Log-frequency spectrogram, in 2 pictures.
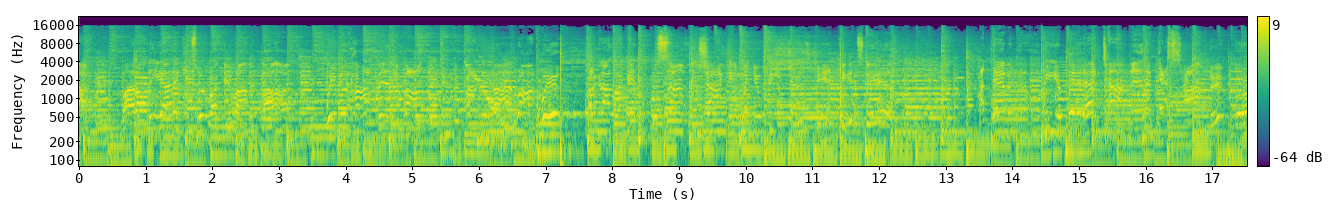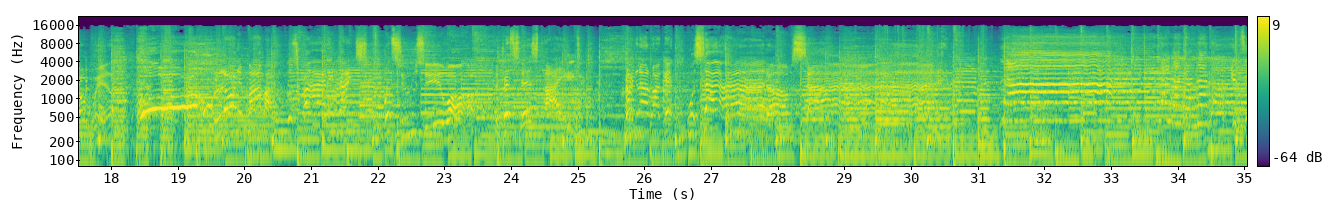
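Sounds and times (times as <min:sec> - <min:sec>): drum and bass beat: 0:00.0 - 0:35.0
orchestra and rock band playing: 0:00.0 - 0:35.0
rising melody line: 0:00.1 - 0:17.5.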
